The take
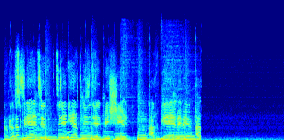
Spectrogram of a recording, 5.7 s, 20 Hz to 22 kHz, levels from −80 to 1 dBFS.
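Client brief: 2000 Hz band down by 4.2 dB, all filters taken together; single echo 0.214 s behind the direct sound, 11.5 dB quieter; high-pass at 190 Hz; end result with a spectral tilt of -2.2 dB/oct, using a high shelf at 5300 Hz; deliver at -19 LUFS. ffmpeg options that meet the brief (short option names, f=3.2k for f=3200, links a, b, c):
-af "highpass=190,equalizer=f=2k:t=o:g=-8,highshelf=f=5.3k:g=9,aecho=1:1:214:0.266,volume=9dB"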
